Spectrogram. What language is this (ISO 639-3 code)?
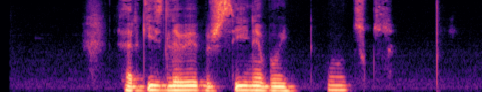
ckb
